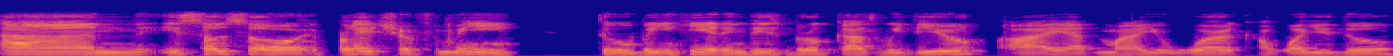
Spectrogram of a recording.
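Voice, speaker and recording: At a moderate pace, a man with a non-native accent speaks in a fairly high pitch with a bright, sharp tone. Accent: foreign. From Cuba. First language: Spanish. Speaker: motivational speaker. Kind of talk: interview storytelling. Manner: halting.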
